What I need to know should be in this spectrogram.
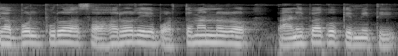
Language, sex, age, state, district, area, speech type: Odia, female, 45-60, Odisha, Jajpur, rural, read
